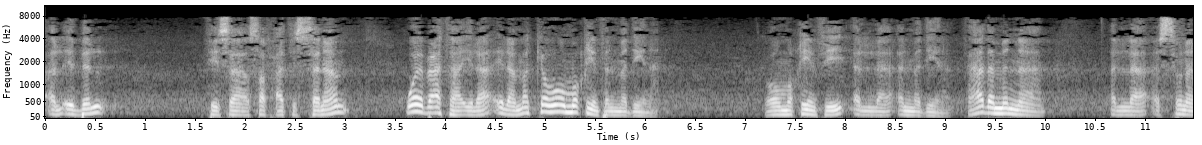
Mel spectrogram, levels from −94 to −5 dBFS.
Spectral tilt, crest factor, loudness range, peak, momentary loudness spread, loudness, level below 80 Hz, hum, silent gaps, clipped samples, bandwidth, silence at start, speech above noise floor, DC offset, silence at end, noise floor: -5 dB/octave; 14 dB; 4 LU; 0 dBFS; 11 LU; -14 LUFS; -42 dBFS; none; none; under 0.1%; 8 kHz; 0 s; 27 dB; under 0.1%; 0 s; -41 dBFS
